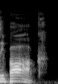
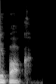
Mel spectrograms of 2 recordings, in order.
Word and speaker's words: epoch: is also known as epoch. Some people may pronounce it as epo and some as epoch. Doesn't matter.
